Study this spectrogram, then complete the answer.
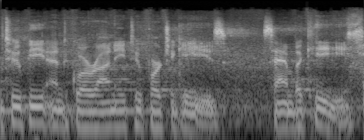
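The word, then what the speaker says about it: sambaqui: Sambaki. Sambaki. Are there any alternate pronunciations? No, just the one. Sambaki.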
